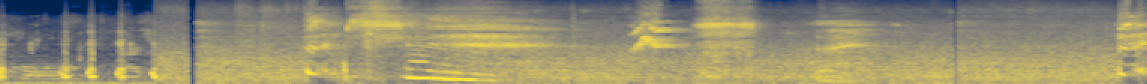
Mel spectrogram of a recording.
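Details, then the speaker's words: Girl sneezing in a compilation of allergy and cold sneezes: noisy excerpt with music and voices, sharp explosive bursts consistent with sneezes. "Why this always makes me sneeze? Watch this."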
